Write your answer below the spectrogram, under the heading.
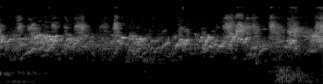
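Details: Happy budgies eating veg keep up a busy chorus of bright chirps and squeaky twittering notes, steady and unbroken, with a little low rustling at the start and near the end.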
